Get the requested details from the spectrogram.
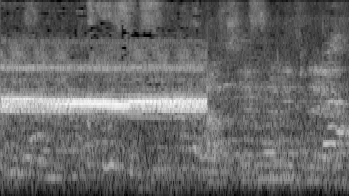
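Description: A toad's call buzzes steadily through a loudspeaker.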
